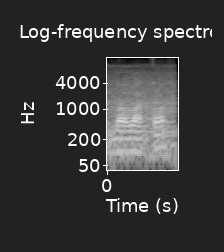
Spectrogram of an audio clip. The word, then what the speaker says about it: молоко: Молоко.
